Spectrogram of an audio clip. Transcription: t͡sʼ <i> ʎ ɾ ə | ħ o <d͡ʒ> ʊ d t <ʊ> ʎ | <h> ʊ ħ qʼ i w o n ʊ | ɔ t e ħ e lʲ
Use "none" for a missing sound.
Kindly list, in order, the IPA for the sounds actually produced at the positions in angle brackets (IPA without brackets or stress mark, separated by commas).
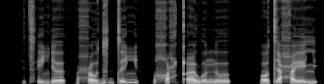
e, d, ə, χ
